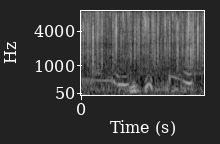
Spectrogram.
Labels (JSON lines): {"label": "biophony, cascading saw", "recorder": "SoundTrap 600 or HydroMoth"}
